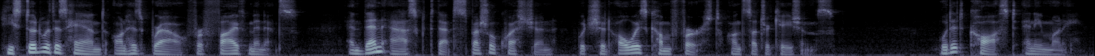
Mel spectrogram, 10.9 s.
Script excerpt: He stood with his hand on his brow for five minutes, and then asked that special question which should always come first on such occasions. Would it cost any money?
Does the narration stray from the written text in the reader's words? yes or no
no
